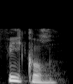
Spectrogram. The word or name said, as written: fecal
